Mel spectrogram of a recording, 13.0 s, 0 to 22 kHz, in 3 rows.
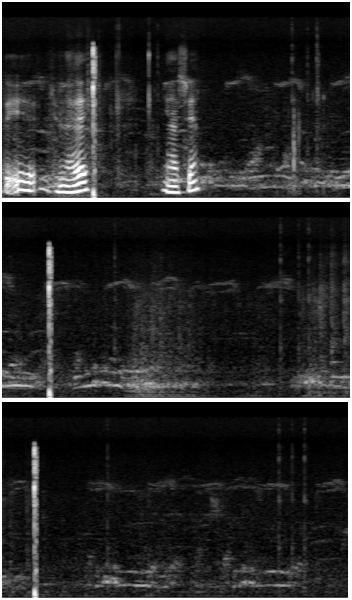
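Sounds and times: faint low bird calls: 0.0 - 13.0
mouse clicks: 12.1 - 12.6.

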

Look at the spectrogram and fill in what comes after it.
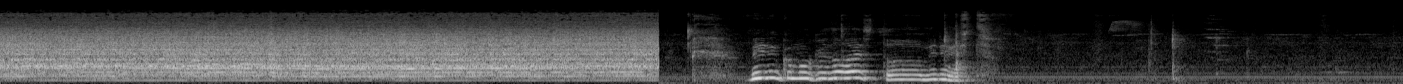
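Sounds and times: blender motor running: 0.0 - 6.6.

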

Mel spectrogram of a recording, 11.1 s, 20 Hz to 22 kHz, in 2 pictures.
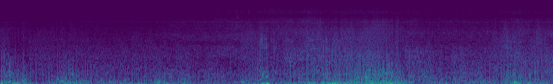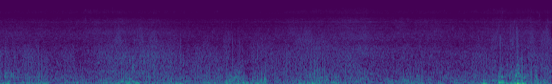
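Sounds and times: wind buffeting microphone: 0.0 - 11.0
surf breaking on rocks: 1.6 - 11.0.

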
